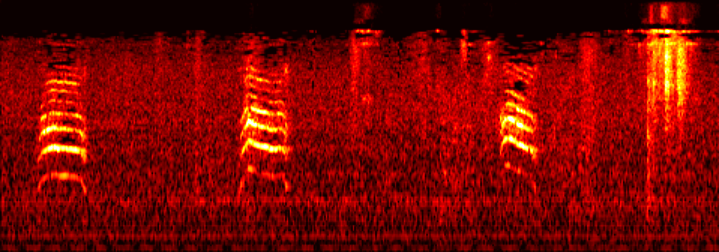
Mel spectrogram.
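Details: Pet cat playing with string it seems unable to part with: three separate arched, harmonic meows about three seconds apart, the last slightly softer, with a quiet steady hum and a brief click near the end.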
